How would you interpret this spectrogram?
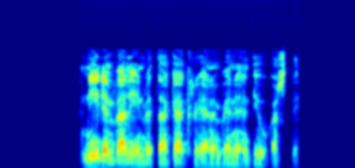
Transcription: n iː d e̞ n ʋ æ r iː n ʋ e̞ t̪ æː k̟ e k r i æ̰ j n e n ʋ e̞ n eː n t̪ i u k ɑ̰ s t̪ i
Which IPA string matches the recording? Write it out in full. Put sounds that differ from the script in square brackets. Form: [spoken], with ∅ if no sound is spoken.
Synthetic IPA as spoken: n iː d e̞ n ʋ æ [l] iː n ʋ e̞ t̪ æː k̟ [æ] k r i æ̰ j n e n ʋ e̞ n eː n t̪ i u k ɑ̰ s t̪ i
